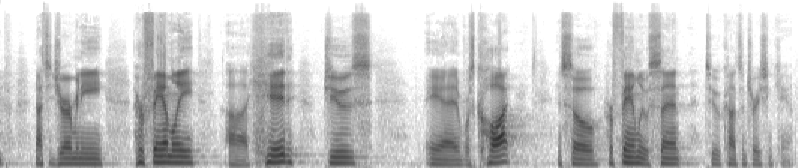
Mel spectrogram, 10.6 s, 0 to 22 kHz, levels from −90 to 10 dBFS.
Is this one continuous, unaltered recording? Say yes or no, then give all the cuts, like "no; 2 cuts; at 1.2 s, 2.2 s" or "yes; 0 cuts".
yes; 0 cuts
